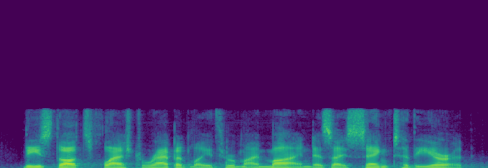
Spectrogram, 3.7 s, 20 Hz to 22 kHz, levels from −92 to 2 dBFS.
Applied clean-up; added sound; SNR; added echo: neural separator model SepFormer DNS4.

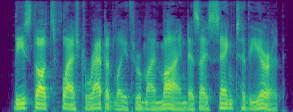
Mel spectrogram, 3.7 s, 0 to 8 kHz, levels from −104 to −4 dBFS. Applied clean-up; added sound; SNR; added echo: none; none; none; none.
